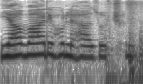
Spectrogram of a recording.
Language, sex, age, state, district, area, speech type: Kashmiri, female, 30-45, Jammu and Kashmir, Budgam, rural, spontaneous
